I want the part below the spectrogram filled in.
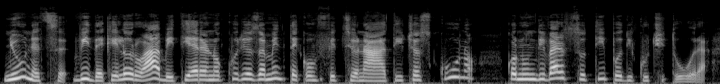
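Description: An audiobook narrator reading a classic tale in a measured, storytelling way. the voice has a lively rise and fall, and it is recorded dry and close with no room sound. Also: medium pitch, no echo.

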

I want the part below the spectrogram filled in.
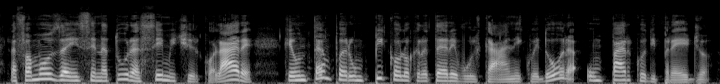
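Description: Expressive, melodic storybook narrator. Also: medium pitch, dry recording, studio quality.

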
